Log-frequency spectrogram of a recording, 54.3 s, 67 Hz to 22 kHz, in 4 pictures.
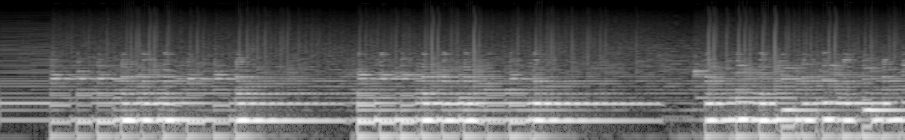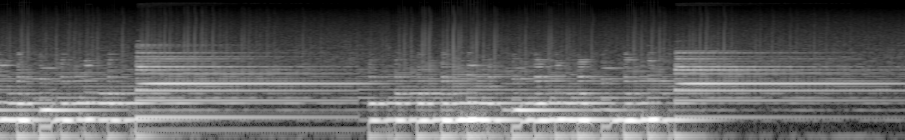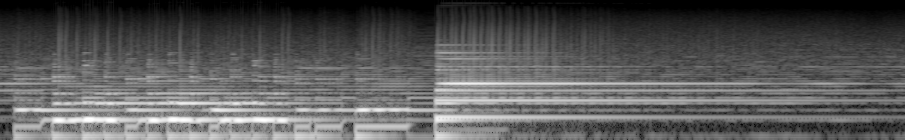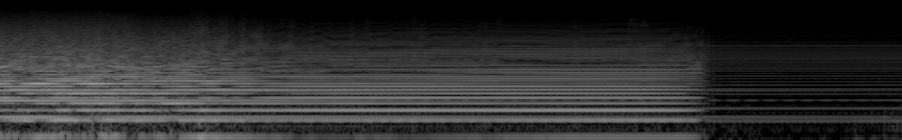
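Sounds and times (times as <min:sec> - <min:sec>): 
guitar with short delay: 0:00.0 - 0:42.3.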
